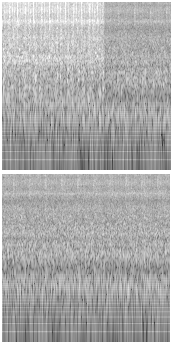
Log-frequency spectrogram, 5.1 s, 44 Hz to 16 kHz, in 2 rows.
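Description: Scania P truck's 340 hp Euro 4 diesel engine idling steadily, with a deep, even running sound; the treble drops away about a second and a half in and it sounds duller from then on.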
